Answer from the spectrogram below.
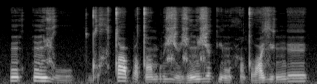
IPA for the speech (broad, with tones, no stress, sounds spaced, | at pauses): ũ˥ x k ũ˥ ʑ u˩ | d u˩ x tˤ ø˥ b ʏ˩ tˤ ũ˥ b ʏ˥ ʑ e˩ ʑ ũ˥ ʑ ɛ˥ k j ũ˩ h ĩ˩ tˤ ðˤ e˥ zʲ ɛ˥ ŋ e˥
